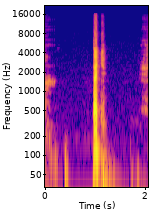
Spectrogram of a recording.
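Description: A sword strikes a creature with a quick thud.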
